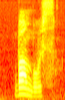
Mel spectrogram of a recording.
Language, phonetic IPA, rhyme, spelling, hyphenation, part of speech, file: Hungarian, [ˈbɒmbus], -us, bambusz, bam‧busz, noun, Hu-bambusz.ogg
- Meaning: bamboo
